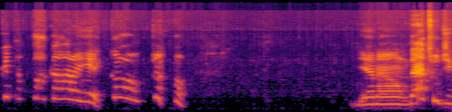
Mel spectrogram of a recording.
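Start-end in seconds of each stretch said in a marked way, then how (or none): 0.0-1.9 high, softer mock brush-off ending in a pinched, crying tone; imitating Brees ordering off. Brees to the dude on the field, high mock brush-off. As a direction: shoo the player off in a squeaky put-on voice.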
